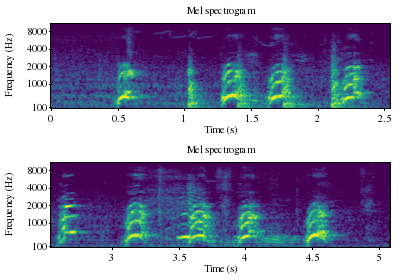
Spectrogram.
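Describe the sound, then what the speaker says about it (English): A dog barks about ten times in a fairly steady rhythm, close and clear, with a few higher yips mixed in. "I can hear the dog barking,"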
